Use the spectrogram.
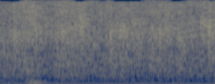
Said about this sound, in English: Give God a big clap offering, everybody.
